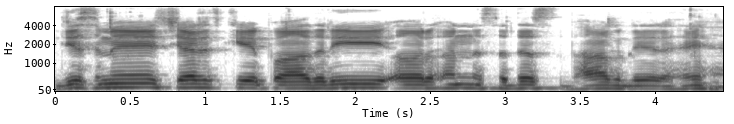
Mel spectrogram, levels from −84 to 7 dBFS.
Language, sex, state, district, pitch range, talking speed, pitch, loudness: Hindi, male, Jharkhand, Ranchi, 110-130 Hz, 150 wpm, 120 Hz, -15 LUFS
